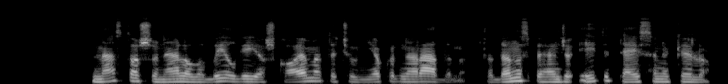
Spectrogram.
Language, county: Lithuanian, Šiauliai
